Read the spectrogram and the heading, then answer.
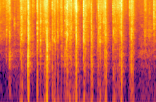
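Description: A deck of tarot cards being shuffled and handled gives many quick, papery riffling snaps and flicks in an uneven rhythm, fairly faint, with no talking.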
